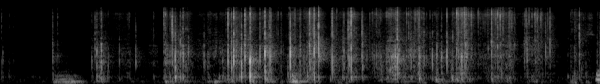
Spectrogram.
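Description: A plastic nanoblock packaging pouch crinkling as it is pulled open and handled, starting about half a second in, a dense run of crackly rustling that grows busier after about a second and a half.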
